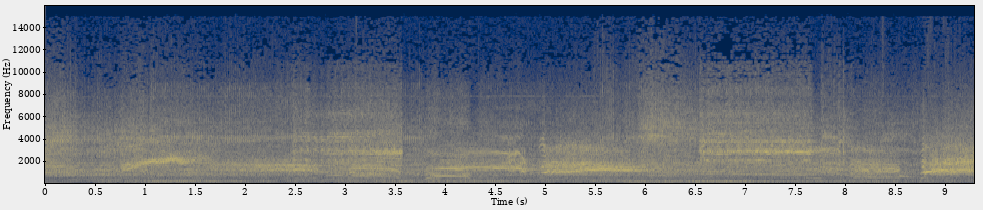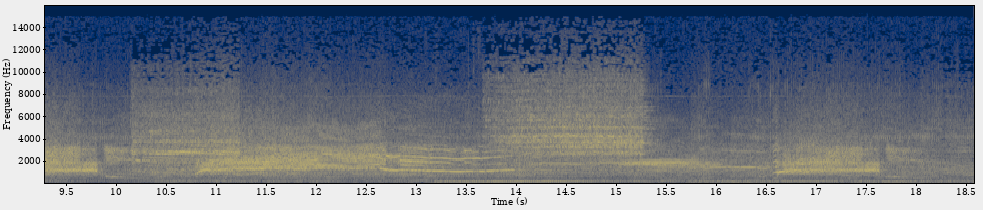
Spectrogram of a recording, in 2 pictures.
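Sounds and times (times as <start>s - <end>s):
continuous roar of engine-like noise: 0.0s - 18.5s
woman screaming in terror in a horror film scene: 3.8s - 6.0s, 8.1s - 10.0s, 10.6s - 14.2s, 15.3s - 17.9s.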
